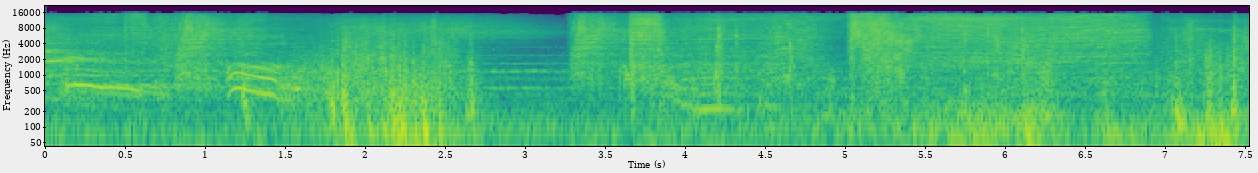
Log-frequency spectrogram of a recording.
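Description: Film sound effects of a snake-haired Medusa creature: shrieking cries that glide up and down in the first two seconds, then hissing and sharp crashes of breaking stone, growing louder again about five seconds in.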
